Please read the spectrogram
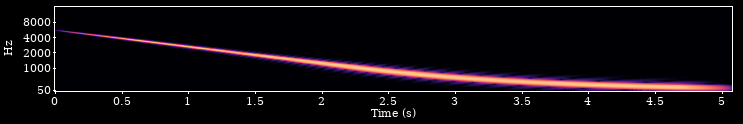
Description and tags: Cartoon Falling Whistle
A cartoon-ish falling sound created by me in Chiptone.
